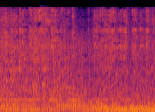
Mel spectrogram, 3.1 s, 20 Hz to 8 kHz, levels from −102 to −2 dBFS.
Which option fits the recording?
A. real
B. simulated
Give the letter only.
A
